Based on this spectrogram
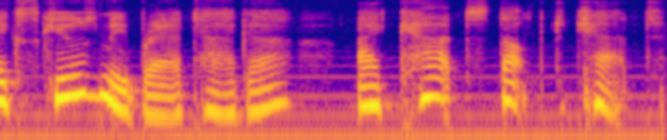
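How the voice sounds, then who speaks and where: Over clear music in the background, a put-on character voice speaks at a middle pitch. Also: fairly slow pace. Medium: read story.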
